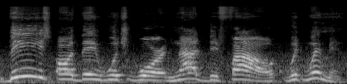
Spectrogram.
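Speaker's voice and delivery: slow, emphatic scripture reading. Real, not acted. Preacher reading Revelation to doubters, slow and emphatic. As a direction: read it slow, driving each phrase home. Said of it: "I'll read it slow".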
